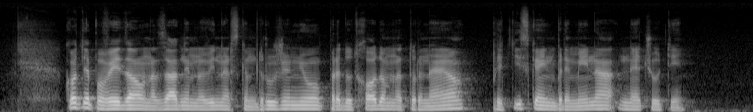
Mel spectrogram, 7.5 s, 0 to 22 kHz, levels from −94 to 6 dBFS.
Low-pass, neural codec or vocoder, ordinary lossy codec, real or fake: 19.8 kHz; vocoder, 44.1 kHz, 128 mel bands every 512 samples, BigVGAN v2; none; fake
